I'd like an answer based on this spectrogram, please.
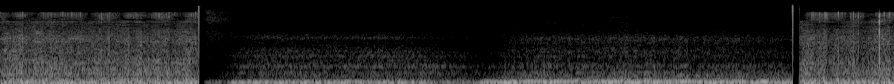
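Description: Road and engine noise inside a moving car's cabin. About a second in it cuts abruptly to a duller low rumble, and the fuller rushing noise comes back near the end.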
